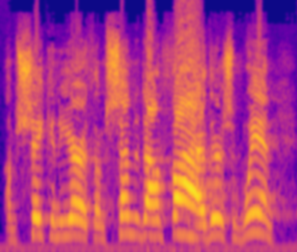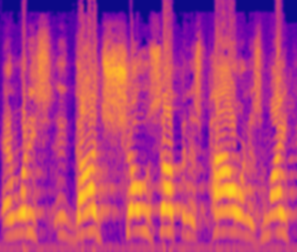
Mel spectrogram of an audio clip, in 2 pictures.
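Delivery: high, emphatic pulpit delivery; impassioned preaching. Acted. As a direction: build the scripture drama with force. Preaching at full force.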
